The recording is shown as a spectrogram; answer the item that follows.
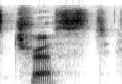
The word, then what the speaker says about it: TR/ST: And the band is Trust, which is spelled TR/ST.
